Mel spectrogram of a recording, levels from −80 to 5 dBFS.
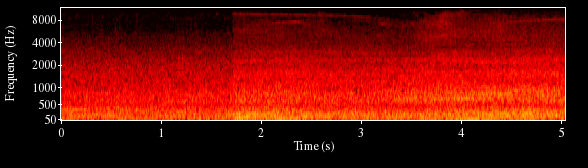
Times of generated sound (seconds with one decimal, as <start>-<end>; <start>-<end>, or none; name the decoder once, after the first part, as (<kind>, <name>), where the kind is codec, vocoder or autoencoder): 1.2-4.2 (vocoder, Vocos)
